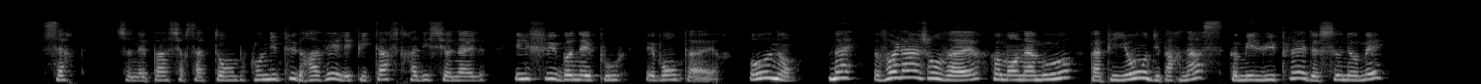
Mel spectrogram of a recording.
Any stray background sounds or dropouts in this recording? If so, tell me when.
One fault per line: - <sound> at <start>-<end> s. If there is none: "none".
none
